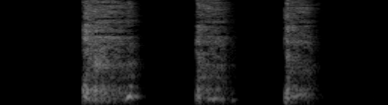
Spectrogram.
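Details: Woke in the morning with a barking cough with wheezing, attributed to allergies: three harsh, hoarse barking coughs in quick series.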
